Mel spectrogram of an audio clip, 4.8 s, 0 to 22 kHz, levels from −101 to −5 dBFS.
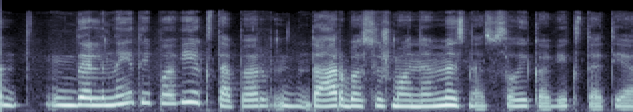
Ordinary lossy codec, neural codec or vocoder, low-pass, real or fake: AAC, 96 kbps; none; 14.4 kHz; real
